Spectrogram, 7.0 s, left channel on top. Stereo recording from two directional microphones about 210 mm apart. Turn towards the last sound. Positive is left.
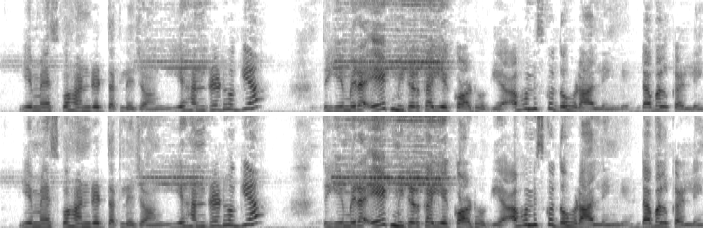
turn(degrees=-10)  # may be behind; listen again after turning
